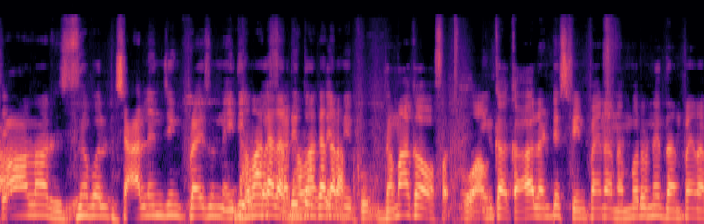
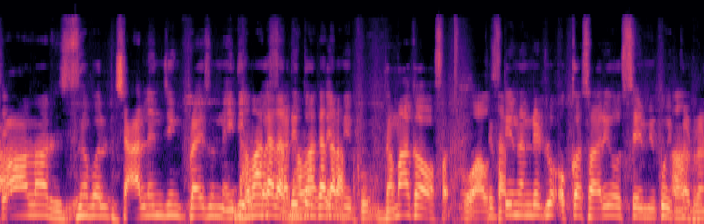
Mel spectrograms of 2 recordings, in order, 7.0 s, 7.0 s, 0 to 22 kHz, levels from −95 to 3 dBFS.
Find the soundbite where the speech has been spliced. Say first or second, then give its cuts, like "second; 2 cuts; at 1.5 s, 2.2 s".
first; 1 cut; at 4.9 s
